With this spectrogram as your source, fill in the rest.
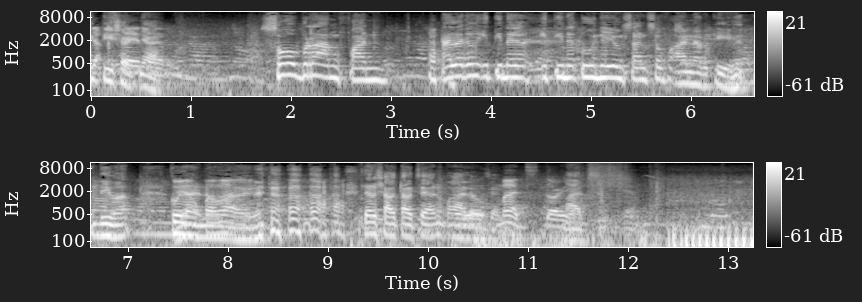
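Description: A woman laughs and talks close by.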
